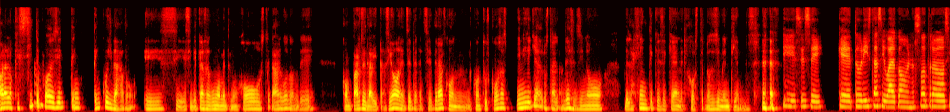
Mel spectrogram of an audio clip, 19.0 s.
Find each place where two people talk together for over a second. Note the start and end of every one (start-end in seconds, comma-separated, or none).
none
